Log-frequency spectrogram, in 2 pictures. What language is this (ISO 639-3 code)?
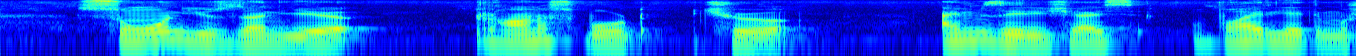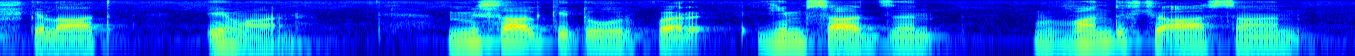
kas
